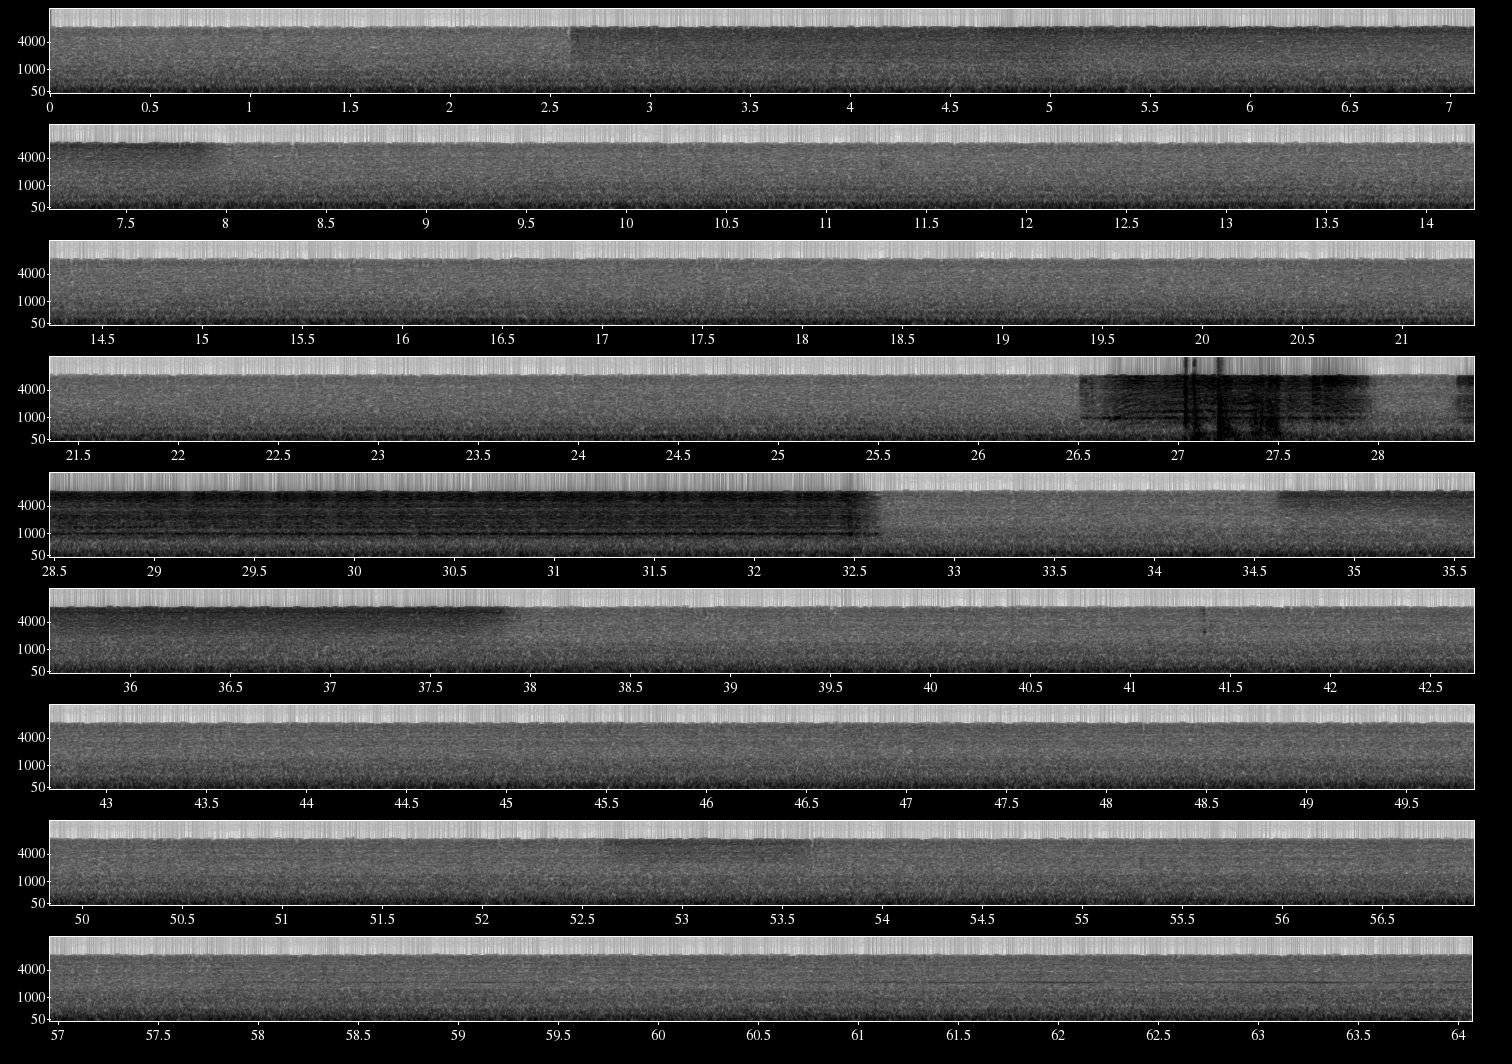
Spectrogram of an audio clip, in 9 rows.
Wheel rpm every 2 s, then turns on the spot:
0, 0, 0, 0, 0, 0, 0, 0, 0, 0, 0, 0, 0, 90, 150, 230, 80, 0, 0, 0, 0, 0, 0, 0, 0, 0, 0, 0, 0, 0, 0, 0.
none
